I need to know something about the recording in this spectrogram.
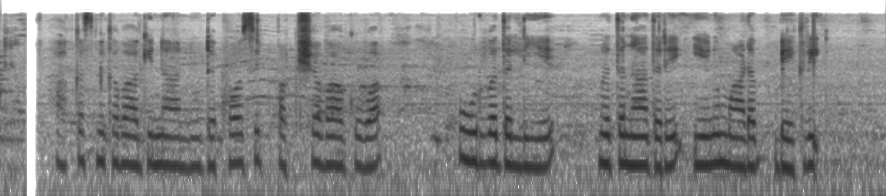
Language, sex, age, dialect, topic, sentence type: Kannada, female, 25-30, Central, banking, question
